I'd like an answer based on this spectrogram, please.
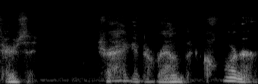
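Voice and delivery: hushed whisper, as quiet as possible. A player's character warning the party during a tabletop game, hushed tone. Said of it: "in the most hushed tone I possibly".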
